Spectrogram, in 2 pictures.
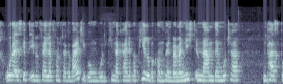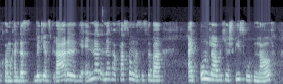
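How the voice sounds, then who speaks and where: This woman's voice is somewhat breathy, at a medium pitch with fairly even intonation. She talks at a very fast pace. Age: 30s. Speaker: geographer and single mother. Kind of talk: interview.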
